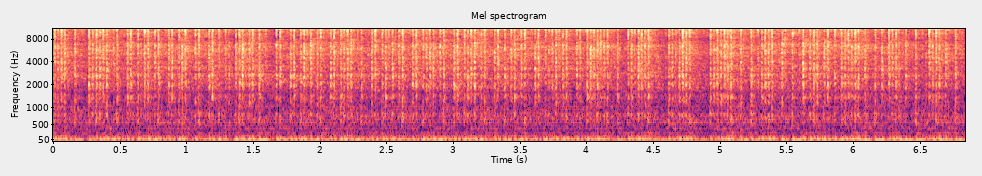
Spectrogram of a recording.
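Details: Restored Chevy SS six-cylinder after lowering the fuel level: deep, steady idle with crisp, even throttle response and no stumbles or knocks; running healthy.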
